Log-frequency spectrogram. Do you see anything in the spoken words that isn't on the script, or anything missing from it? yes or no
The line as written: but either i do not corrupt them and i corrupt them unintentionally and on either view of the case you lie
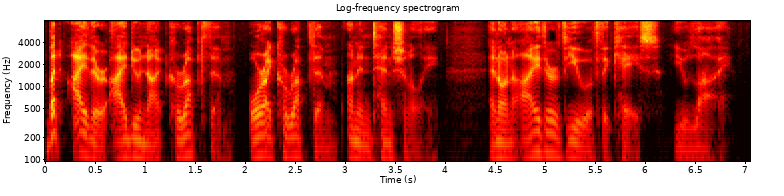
yes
